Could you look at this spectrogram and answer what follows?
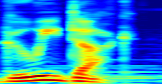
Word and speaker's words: geoduck: Last but certainly not least on our list of the world's most expensive seafood is the gooey duck clam, pronounced gooey duck.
